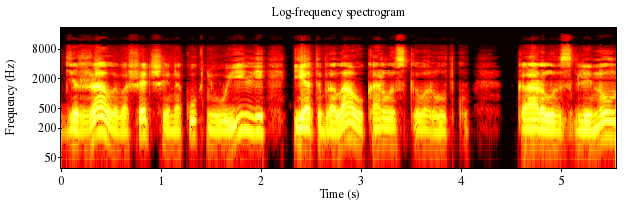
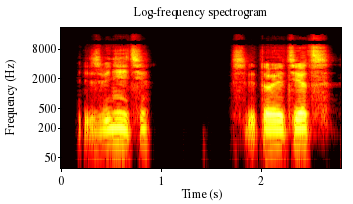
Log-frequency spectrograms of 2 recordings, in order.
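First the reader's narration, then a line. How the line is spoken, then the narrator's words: Embarrassed mumble. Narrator (Russian): смущенно пробормотала Крис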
